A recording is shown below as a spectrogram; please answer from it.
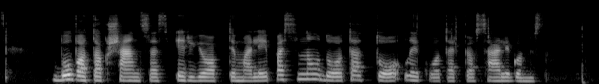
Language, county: Lithuanian, Šiauliai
